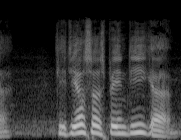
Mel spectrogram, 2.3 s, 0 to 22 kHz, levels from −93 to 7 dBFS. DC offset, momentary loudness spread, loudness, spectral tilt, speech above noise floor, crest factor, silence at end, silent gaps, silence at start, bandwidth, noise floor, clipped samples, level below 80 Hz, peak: under 0.1%; 11 LU; -25 LUFS; -6.5 dB/octave; 28 dB; 14 dB; 0.05 s; none; 0 s; 12.5 kHz; -52 dBFS; under 0.1%; -60 dBFS; -12 dBFS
